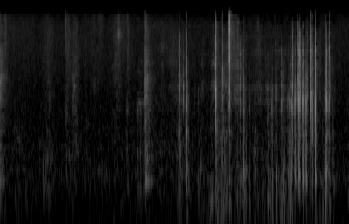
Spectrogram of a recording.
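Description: A deck of tarot cards being shuffled by hand: scattered crisp card clicks and rustles that thicken into a quick run of flutters near the end.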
